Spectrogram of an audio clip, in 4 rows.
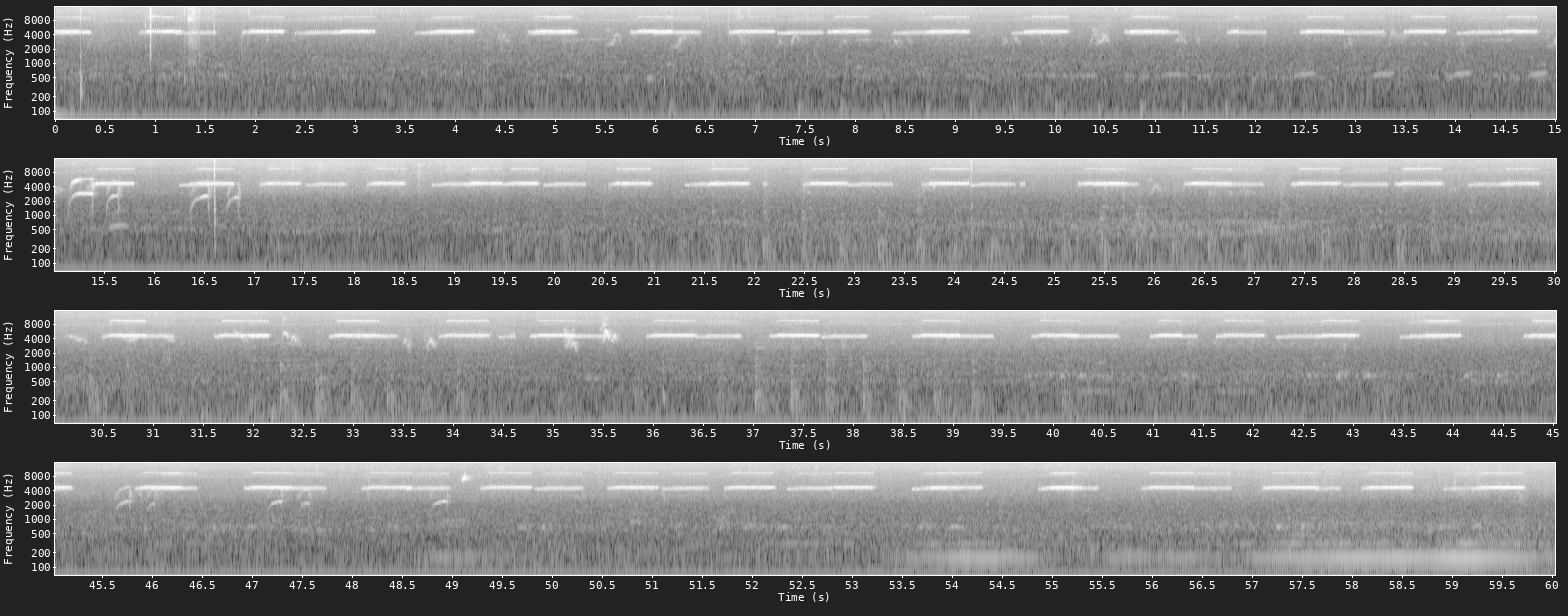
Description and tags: Grilos em um brejo de uma fazenda, na parte da manhã.
"Crickets on marsh"
Gravado com celular Samsung galaxy usando o App "Tape Machine Lite".
(Recorded with Samsung Galaxy using "Tape Machine" App for Android)
16 bit
Mono
fazenda, farm, birds, Tape-machine-android, nature, grilos, Brasil, mato, floresta-tropical, marsh, brejo, ambiance, crickets, field-recording, insects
